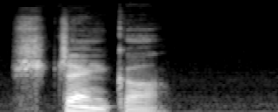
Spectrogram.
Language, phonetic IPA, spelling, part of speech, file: Polish, [ˈʃt͡ʃɛ̃ŋka], szczęka, noun / verb, Pl-szczęka.ogg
